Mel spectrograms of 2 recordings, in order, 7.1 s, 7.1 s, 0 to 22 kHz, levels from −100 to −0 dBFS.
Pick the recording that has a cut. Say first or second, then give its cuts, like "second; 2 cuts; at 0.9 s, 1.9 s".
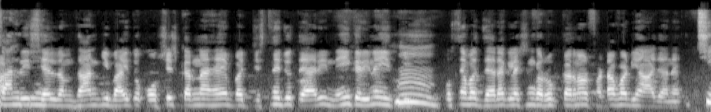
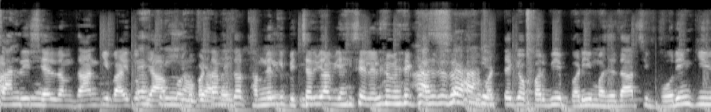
second; 2 cuts; at 1.3 s, 4.8 s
